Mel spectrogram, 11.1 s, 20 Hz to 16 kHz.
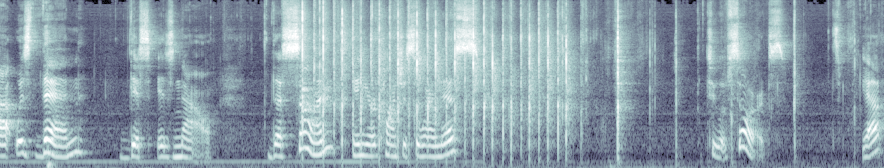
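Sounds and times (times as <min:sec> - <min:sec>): cards being shuffled: 0:03.5 - 0:11.0.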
